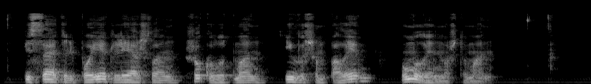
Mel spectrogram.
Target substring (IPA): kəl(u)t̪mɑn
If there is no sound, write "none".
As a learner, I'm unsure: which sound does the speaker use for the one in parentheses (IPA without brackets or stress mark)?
u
